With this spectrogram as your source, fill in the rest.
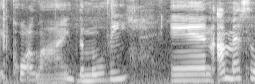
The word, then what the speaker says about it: Coraline: That's how you say it, Coraline, the movie.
